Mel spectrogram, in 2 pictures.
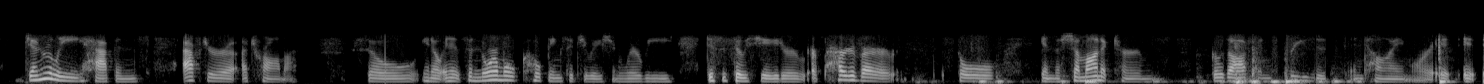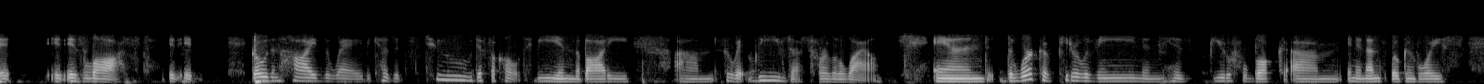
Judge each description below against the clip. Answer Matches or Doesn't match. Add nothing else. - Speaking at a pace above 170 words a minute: Doesn't match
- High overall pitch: Doesn't match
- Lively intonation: Doesn't match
